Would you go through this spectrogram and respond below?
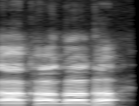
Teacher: जो गले से बोला जाएगा क ख ग घ ये कंठ होंगे।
